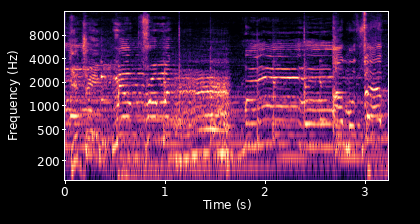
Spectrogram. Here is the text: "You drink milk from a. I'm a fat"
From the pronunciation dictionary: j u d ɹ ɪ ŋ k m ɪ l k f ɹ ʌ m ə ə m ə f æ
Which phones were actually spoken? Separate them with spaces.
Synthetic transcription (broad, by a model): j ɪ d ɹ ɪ k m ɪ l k f ɹ ʌ m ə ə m ə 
